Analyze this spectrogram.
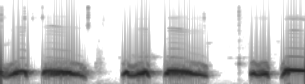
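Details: Spotted dove calling and cooing, recorded without noise to stimulate kept doves; three full, resonant two-part phrases, a brief hooting note then a sustained low coo that drops slightly at the end.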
